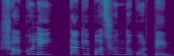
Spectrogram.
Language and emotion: Bengali, neutral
